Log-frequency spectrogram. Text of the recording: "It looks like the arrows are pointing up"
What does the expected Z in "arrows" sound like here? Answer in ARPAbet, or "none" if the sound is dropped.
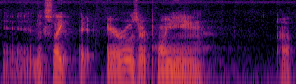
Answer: Z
